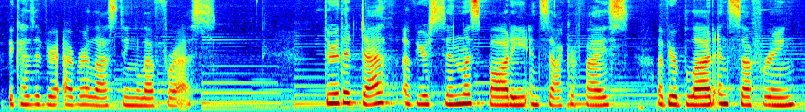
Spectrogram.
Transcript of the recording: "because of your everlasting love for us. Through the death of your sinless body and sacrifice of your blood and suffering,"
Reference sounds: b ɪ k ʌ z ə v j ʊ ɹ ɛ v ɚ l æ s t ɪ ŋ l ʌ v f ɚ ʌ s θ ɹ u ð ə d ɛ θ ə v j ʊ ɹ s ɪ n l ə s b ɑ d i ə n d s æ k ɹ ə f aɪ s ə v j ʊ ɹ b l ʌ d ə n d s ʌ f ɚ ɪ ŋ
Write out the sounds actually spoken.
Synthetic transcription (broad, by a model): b ɪ k ʌ z ə v j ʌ ɹ ɛ v ɚ l æ s t ɪ ŋ l ʌ v f ɚ ʌ s θ ɹ u ð ə d ɛ θ ə v j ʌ ɹ s ɪ n l ə s b ɑ d i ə n s æ k ɹ ə f aɪ s ə v j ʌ ɹ b l ʌ d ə n s ʌ f ɚ ɪ ŋ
